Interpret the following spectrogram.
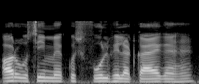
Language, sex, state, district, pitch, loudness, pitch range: Hindi, male, Jharkhand, Garhwa, 140 Hz, -17 LUFS, 130-150 Hz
